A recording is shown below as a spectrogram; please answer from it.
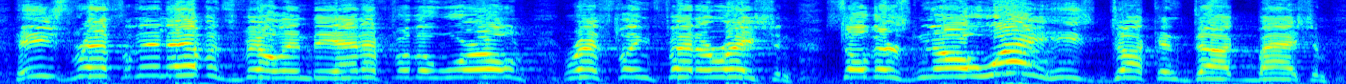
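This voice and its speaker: A man giving smug color commentary on a wrestling match, lecturing his partner on move names and boasting. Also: extremely high pitch. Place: wrestling arena. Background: loud crowd.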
